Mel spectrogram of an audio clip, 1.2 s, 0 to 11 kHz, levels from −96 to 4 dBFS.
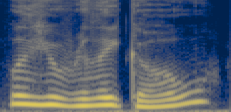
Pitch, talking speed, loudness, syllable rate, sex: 220 Hz, 210 wpm, -14 LUFS, 4.7 syllables/s, female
